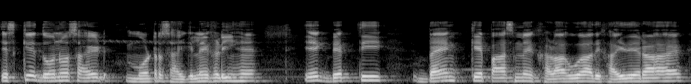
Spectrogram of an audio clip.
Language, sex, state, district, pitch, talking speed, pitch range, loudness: Hindi, male, Uttar Pradesh, Lalitpur, 160 Hz, 155 wpm, 150-170 Hz, -15 LUFS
